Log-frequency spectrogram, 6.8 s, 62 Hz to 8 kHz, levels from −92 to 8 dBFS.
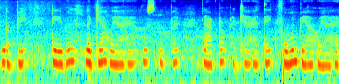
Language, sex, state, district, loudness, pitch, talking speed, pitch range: Punjabi, female, Punjab, Pathankot, -18 LUFS, 215 Hz, 140 wpm, 205-225 Hz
